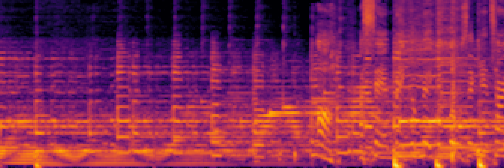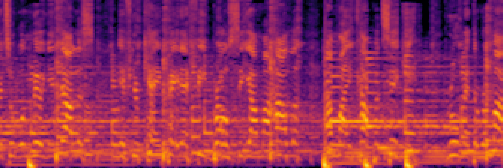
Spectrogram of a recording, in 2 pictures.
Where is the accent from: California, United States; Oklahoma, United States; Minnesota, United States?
Oklahoma, United States; Tulsa; I'm from Tulsa, Oklahoma. North Tulsa to be exact.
